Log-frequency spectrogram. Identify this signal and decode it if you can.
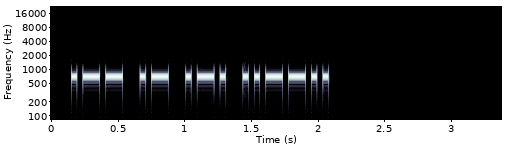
Morse code, heard as a keyed tone, about 28 wpm, 700 Hz. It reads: WAR?
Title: Sentences from Top 1000 Words - Review Part 5 - 28wpm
